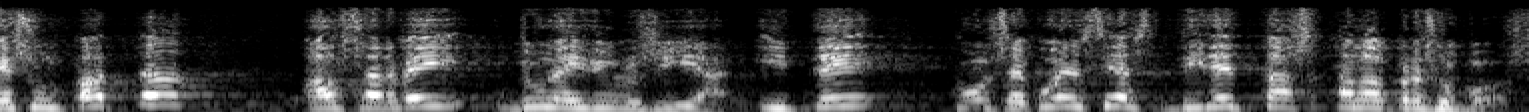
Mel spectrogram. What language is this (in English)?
Catalan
